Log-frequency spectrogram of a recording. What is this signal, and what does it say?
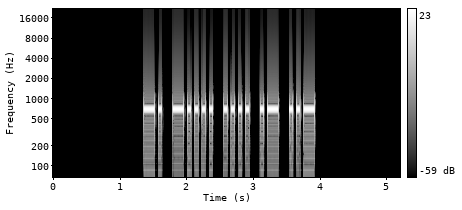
Morse code, heard as a keyed tone, about 22 wpm, 700 Hz. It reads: N6HAU
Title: USA Call Signs - 5 Characters - Repeated 2x - 22wpm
